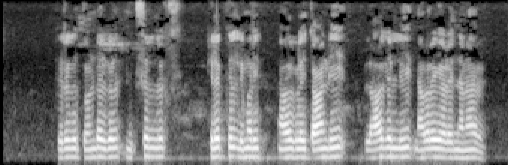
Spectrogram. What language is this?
Tamil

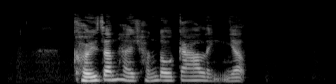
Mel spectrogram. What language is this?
Cantonese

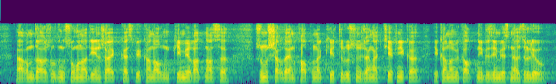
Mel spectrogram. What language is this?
Kazakh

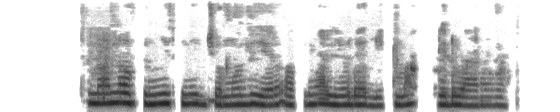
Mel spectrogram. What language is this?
Luo (Kenya and Tanzania)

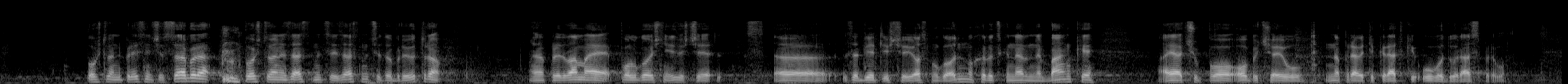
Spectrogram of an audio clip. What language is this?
Croatian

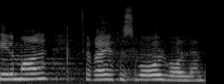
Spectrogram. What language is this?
Swiss German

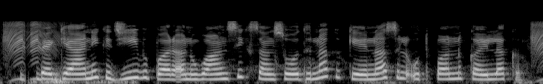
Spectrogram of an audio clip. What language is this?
Maithili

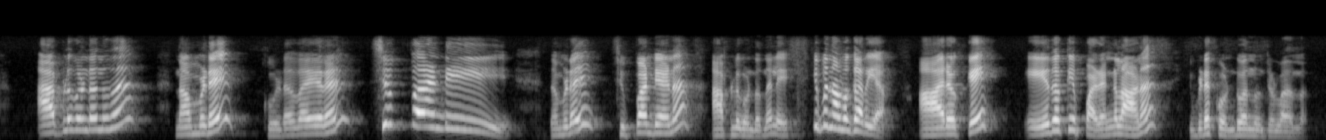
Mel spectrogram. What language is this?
Malayalam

